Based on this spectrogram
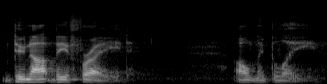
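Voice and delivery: soft, low, with long pauses; calm a frightened father, sinking almost to a hush; quiet, measured comfort; gentle reassurance. Acted.

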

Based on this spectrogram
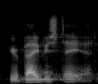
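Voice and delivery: low, very soft and grave; subdued, sombre announcement; grave bad news. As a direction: break the news in a hush. Imagined death news, after long pauses.

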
